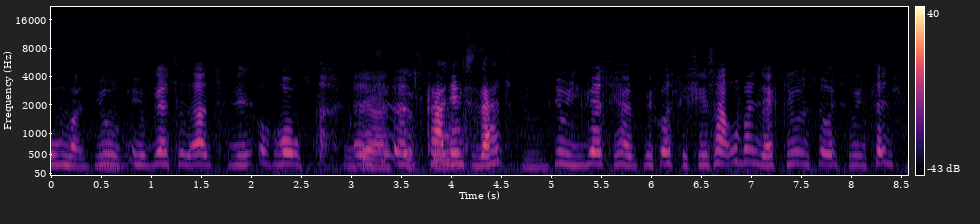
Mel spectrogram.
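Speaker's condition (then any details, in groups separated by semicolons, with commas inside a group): Cerebral palsy; from birth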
